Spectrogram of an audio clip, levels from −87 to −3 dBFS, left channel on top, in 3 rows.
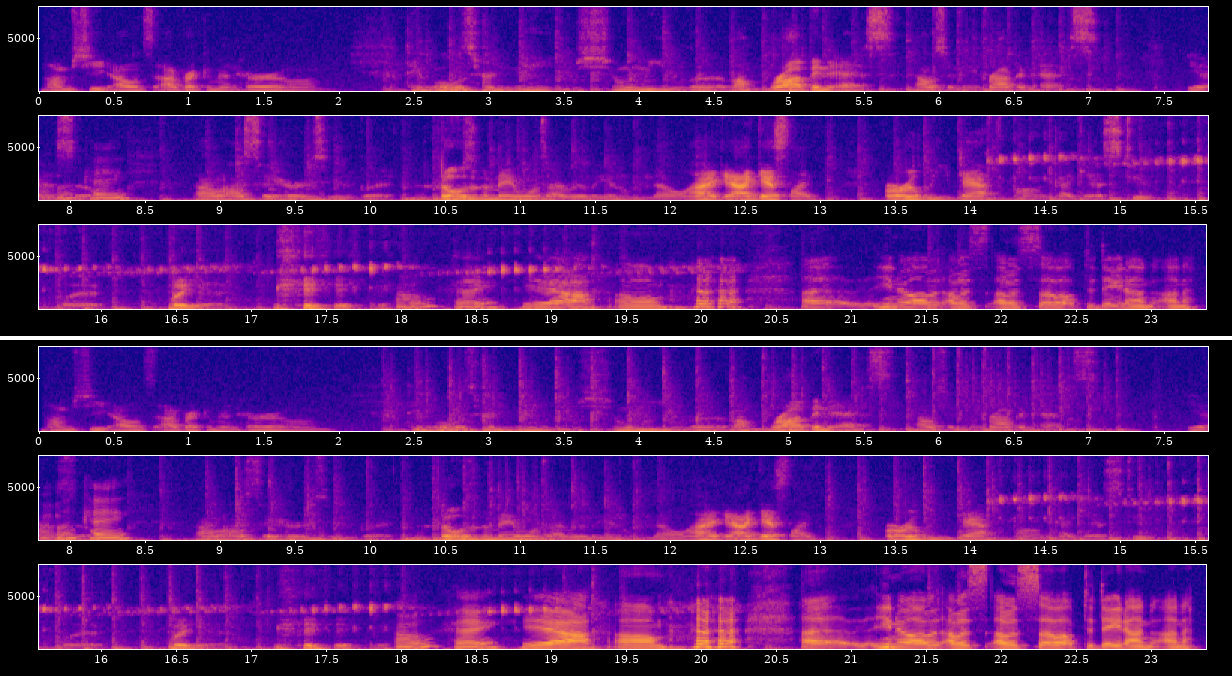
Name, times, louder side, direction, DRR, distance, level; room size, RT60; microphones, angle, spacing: voice 1, 0.0-7.0 7.6-8.2 8.8-13.0 13.4-15.2 15.7-16.0 16.4-16.9 17.1-17.9, left 3 dB, 80° left, 0.8 m, -34 dB
sound 1, 2.3-7.5 7.8-7.9 8.4-12.4 12.8-19.7 20.4-21.8, right 1 dB, 15° right, 0.3 m, -46 dB
voice 2, 7.8-8.4 18.0-23.3, right 6 dB, 80° right, 0.4 m, -29 dB
sound 2, 14.1-20.5, left 1 dB, 10° left, 0.9 m, -43 dB
2.4 x 2.1 x 3.1 m
head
